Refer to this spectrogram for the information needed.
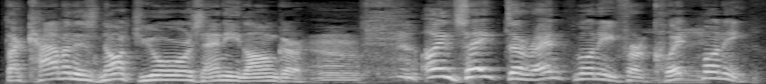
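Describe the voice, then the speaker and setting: Scornful Irish estate agent for radio drama: high, swooping delivery, slow and domineering. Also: male voice, huge pitch swings, a bit bright, heavily acted. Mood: mocking. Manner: blustering, sneering, domineering. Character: bullying, scornful male estate agent, greedy and contemptuous. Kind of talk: period radio drama acting.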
